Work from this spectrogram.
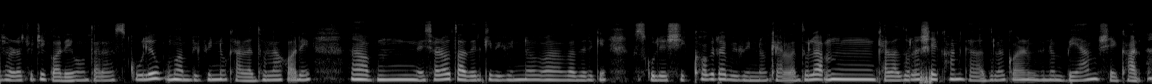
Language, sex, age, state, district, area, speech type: Bengali, female, 18-30, West Bengal, Hooghly, urban, spontaneous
